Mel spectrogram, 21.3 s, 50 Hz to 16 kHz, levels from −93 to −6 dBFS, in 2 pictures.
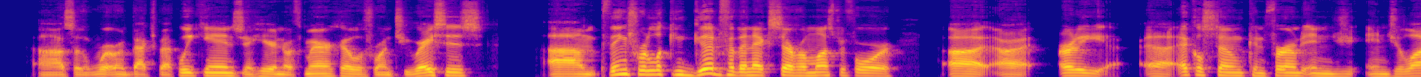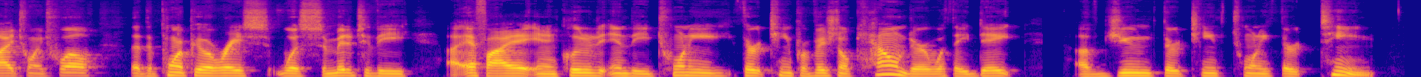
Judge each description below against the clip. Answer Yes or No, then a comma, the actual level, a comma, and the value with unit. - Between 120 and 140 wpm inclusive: No, average, 175 wpm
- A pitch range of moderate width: Yes, average, 3.6 semitones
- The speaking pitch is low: Yes, low, 125 Hz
